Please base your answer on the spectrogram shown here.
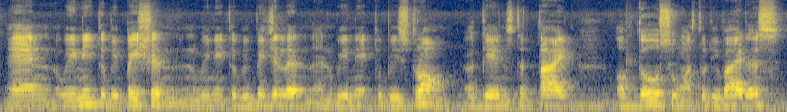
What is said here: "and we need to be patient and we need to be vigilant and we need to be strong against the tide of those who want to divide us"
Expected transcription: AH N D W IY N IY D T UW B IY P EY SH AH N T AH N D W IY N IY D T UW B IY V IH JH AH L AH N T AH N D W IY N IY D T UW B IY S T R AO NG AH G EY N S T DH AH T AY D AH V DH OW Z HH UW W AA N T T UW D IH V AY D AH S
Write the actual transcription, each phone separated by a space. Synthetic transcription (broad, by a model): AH N W IY N IY D T UW B IY P EY SH AH N T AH N W IY N IY D T UW B IY V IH JH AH L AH N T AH N W IY N IY D T UW B IY S T R AO NG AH G EY N S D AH T AY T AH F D OW S HH UW W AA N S T UW D IH V AY D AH S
